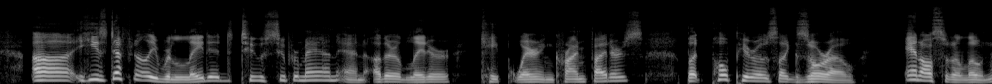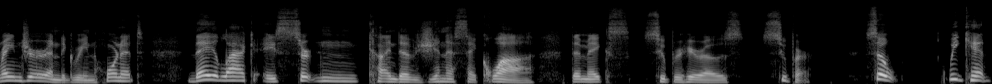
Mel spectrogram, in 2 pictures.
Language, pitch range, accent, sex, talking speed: English, 115-175 Hz, American, male, 130 wpm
